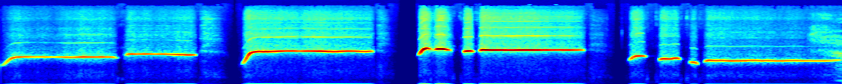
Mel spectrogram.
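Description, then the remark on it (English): A person whistles a tune, a series of clear, sustained pure notes shifting in pitch, with brief pauses and a few short staccato notes between longer held tones, no talking. “So I'm going to whistle it.”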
